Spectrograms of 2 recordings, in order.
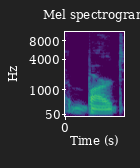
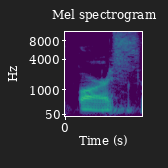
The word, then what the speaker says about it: Barth: a lot of people is just simply that Bart is spelled with a th at the end and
